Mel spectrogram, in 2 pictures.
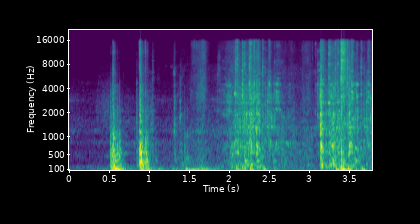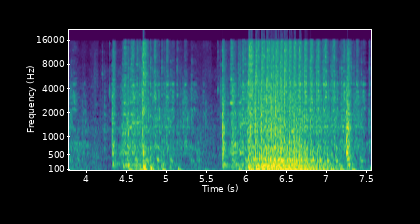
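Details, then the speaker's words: Old Toro snowblower with Tecumseh engine, sat over a year, primed: several pull-start bursts, then it catches and roars about a second before fading out and won't keep running; fuel reaches and floods the carburetor, carburetor issue suspected, not confirmed. "Start die. Okay. So I'm guessing we got a carburetor issue here."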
